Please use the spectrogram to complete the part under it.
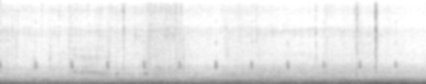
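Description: A six-wheel truck rolls along in a convoy of trucks carrying temple merit-making pilgrims, its engine a steady, loud, continuous rumble with road noise and faint high chirps above it.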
